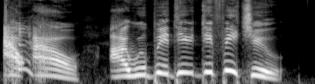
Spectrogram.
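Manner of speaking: very loud, slow, high kung fu dub voice. Describing how dubbed shows sound: dubbed kung fu movie voice. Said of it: "Picture a kung fu movie where it's like".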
